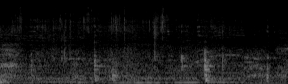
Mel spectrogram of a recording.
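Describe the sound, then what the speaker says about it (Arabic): An egg yolk being stirred and mixed in a bowl, with a steady wet stirring and light scraping texture and a few brighter clinks of utensil against the dish, no talking. "ناخذ واحد صفر بيضه ونمزجو جيدا"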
